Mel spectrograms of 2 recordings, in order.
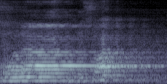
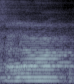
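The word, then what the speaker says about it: صلاة: Adzan hayya 'alas shalah, hayya 'alas shalah, mari salat. Ini kita baca hayya 'alas salah, isin, mari kita nanggung mansai, berarti ranjang, kita nanggung ke ranjang, berubah.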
